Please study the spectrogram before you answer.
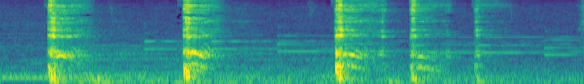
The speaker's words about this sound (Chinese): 两声老人的咳嗽声再次从我车内响起。我收音机都已经关上了，这声音我确认不是从喇叭里发出来的，它好像是从我车内传出来的。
